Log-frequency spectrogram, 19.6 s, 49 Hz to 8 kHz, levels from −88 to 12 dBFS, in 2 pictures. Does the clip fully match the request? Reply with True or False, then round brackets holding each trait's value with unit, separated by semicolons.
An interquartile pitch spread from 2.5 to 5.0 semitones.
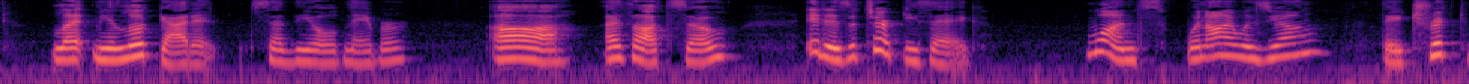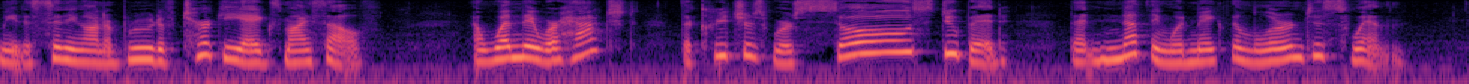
False (5.4 semitones)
